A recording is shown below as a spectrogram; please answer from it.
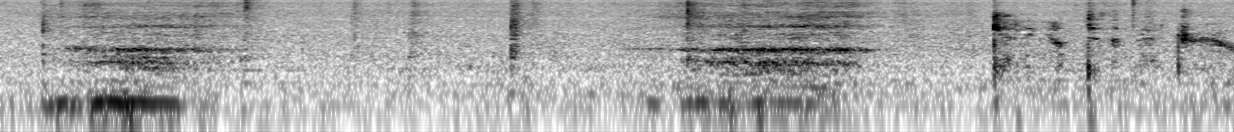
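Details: Man's snoring recorded by his wife, heard from downstairs in the living room while she walks up to the bedroom: distant, rough, low snores with each inspiration through the whole house, with footsteps and household noise.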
